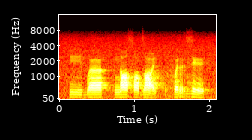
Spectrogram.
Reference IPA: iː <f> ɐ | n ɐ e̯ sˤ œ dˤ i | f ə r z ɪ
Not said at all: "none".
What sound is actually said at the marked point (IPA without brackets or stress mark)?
b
